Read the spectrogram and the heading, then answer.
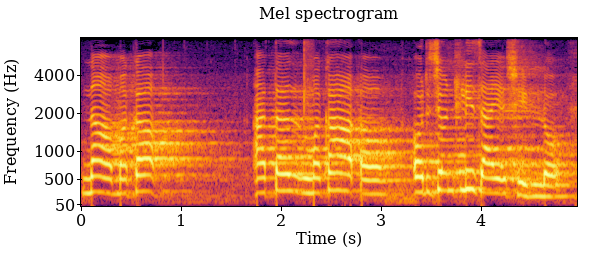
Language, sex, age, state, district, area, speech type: Goan Konkani, female, 18-30, Goa, Bardez, rural, spontaneous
